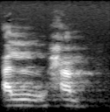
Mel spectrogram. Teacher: lam bersifat tawassut. Posisinya di tengah, tidak menekan dan tidak terlalu berlebihan mengalir. Tidak boleh ditekan.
